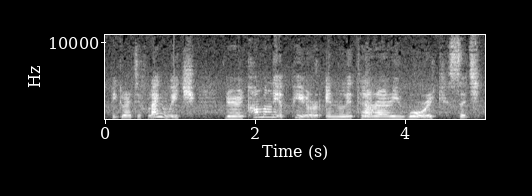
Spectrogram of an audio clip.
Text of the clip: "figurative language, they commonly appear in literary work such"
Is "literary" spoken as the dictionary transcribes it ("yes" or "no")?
yes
